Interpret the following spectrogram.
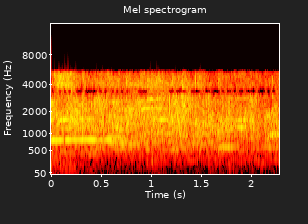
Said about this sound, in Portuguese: Eu quero aplausos. Mais alto. Mas aplauso!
